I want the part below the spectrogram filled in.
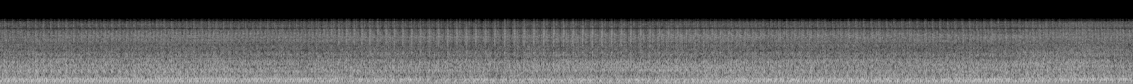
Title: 1967 VW Beetle engine knocking noise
